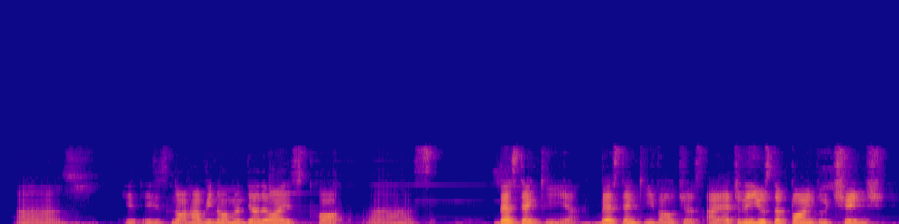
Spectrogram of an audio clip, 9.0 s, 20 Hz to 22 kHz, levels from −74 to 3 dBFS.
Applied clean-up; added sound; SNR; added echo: neural separator model SepFormer DNS4.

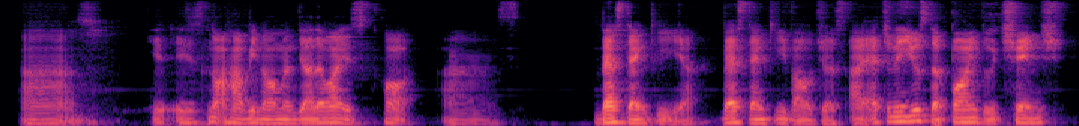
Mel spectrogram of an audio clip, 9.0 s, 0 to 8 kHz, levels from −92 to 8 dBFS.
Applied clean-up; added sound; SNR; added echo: neural mask model DeepFilterNet 3.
